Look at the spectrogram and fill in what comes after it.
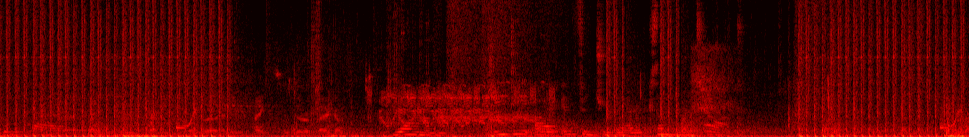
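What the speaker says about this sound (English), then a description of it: "I'm gonna play Gunner for a little bit. Looks like a semi-auto rocket launcher." A semi-automatic rocket launcher fires in the Renegade X video game, with a rapid run of repeated sharp blasts that pauses midway and resumes, while people talk over it.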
